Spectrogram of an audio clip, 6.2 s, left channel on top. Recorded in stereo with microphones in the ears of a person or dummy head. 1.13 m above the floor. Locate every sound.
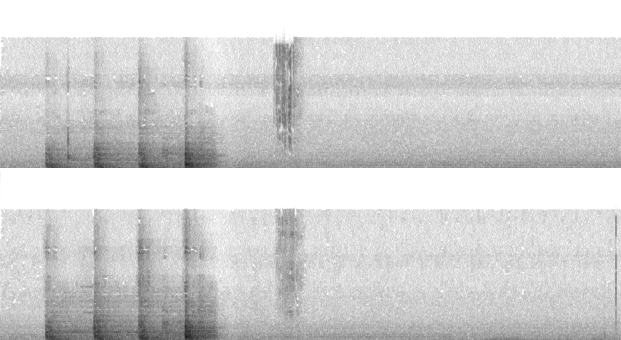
0.5 s hammering: 20° right (ahead or behind), 1.1 m
2.7 s crumpling: 55° left (ahead or behind), 3 m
